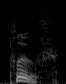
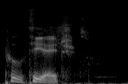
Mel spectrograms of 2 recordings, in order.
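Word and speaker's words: Puth: name po po yeah plof no without the L poofy is po th like like plth without the Ellen with a th Charlie poth poth yeah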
